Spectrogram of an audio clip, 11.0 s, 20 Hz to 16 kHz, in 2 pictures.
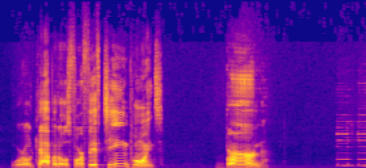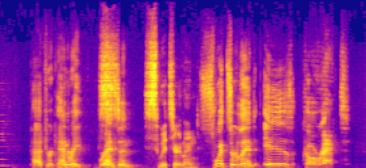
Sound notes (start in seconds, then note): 5.0 buzzer beeps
